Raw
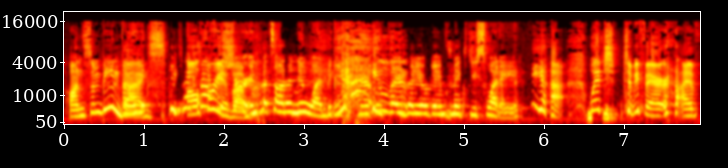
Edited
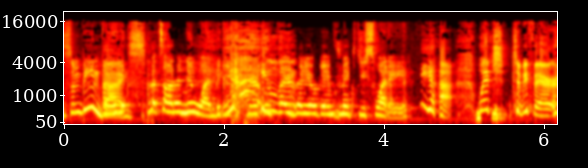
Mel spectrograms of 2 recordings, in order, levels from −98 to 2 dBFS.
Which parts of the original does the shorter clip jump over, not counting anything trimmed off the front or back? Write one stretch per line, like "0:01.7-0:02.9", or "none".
0:01.3-0:02.4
